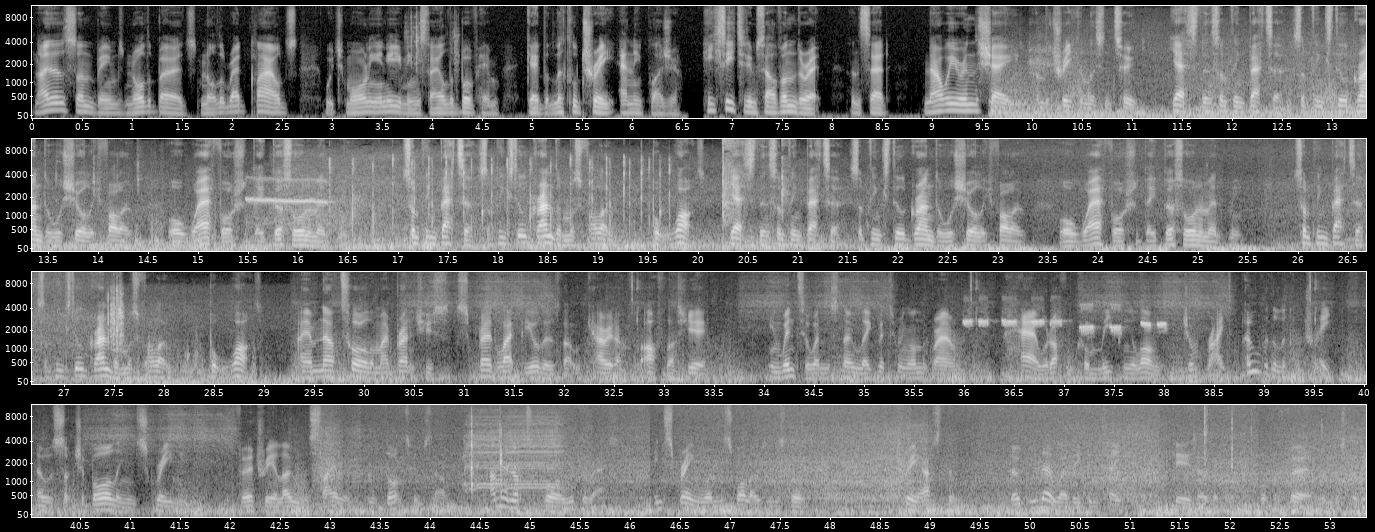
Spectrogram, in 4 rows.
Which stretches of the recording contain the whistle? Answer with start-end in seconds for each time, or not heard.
15.4-16.6, 36.0-38.0.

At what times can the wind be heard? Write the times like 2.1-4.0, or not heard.
9.6-53.3.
